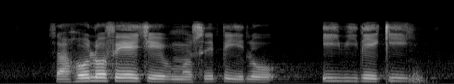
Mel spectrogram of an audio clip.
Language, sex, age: Northern Sotho, male, 19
